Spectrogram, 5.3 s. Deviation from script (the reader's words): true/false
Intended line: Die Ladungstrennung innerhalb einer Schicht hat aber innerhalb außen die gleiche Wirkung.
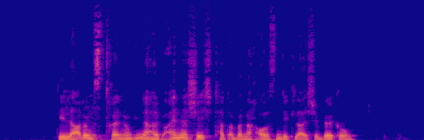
true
